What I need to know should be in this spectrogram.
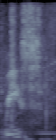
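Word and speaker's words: Rhys: it's family issues and it's spelled rhy but I believe it's pronounced Reese they have the cutest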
